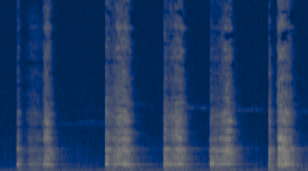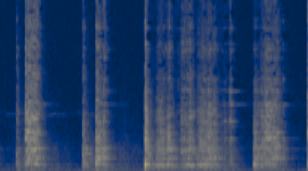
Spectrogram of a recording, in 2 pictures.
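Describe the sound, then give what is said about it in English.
Bread stuck to a cooking surface is scraped off while burgers are being made. Many short, harsh rasping strokes repeat in a steady, uneven rhythm, each a gritty scratch separated by brief pauses, with no talking. “And now I'm going to scrape some of the bread off.”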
